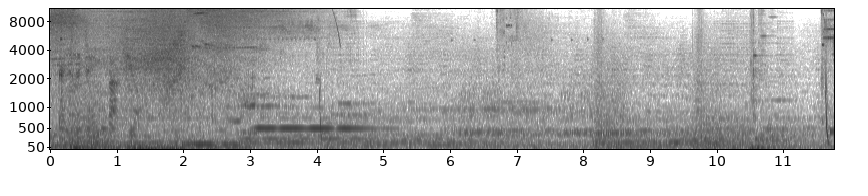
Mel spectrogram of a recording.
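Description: Airlock air floods back in after leaving vacuum in the Dead Space Remake video game, a steady broad hiss with mechanical clanks and tones beneath it, continuing for several seconds.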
